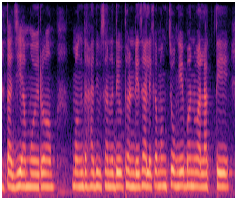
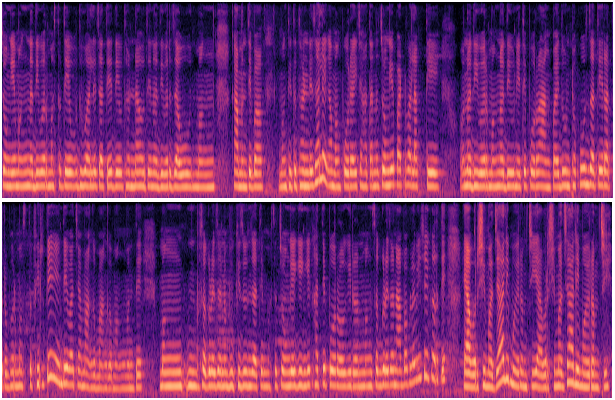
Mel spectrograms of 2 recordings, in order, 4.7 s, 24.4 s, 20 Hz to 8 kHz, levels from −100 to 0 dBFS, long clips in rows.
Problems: background sounds at intervals, background conversations at intervals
